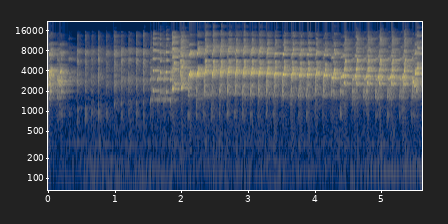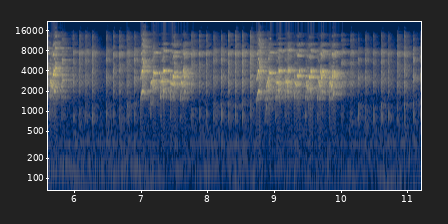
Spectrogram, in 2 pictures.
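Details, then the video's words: Noisy night-time chatter from a lovebird pair: harsh, high, rapidly pulsing twitter, a long sustained stretch of about five seconds, a pause, then two shorter shrill bursts. "love bird gacor psangan ribut malam"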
